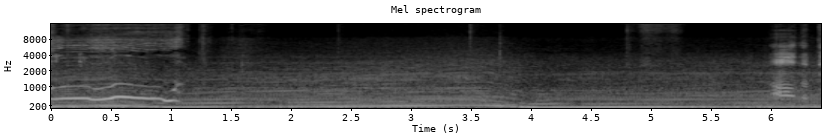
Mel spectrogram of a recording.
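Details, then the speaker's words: 2011 Chevrolet Cruze 1.8L road test after repairing coolant in the wiring harness from a melted thermostat heater: smooth engine note climbing evenly through the gears with clean shifts and no misses; fuel trims good, no trouble codes. "so now that that's all squared away finally we're gonna hope anyway but we'll run around some more here just let you guys know for sure that she's boogy and"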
